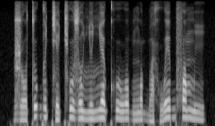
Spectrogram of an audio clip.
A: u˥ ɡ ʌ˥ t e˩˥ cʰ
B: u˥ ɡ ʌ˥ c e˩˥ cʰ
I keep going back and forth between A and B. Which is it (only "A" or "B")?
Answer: B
